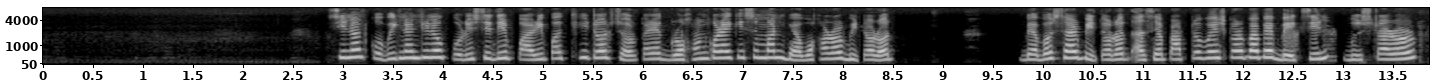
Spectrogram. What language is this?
Assamese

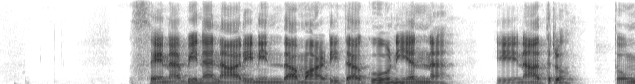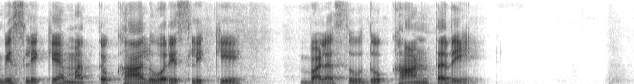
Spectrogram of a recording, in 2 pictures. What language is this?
Kannada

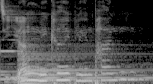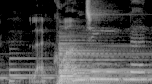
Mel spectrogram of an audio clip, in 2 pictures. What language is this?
Thai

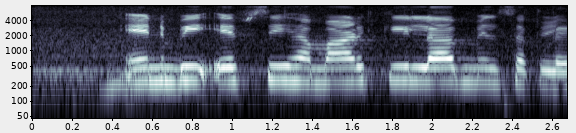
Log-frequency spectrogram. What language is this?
Magahi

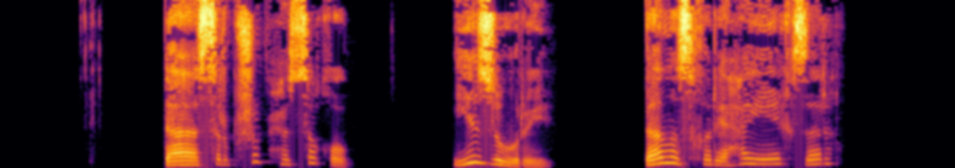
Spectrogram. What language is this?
Abkhazian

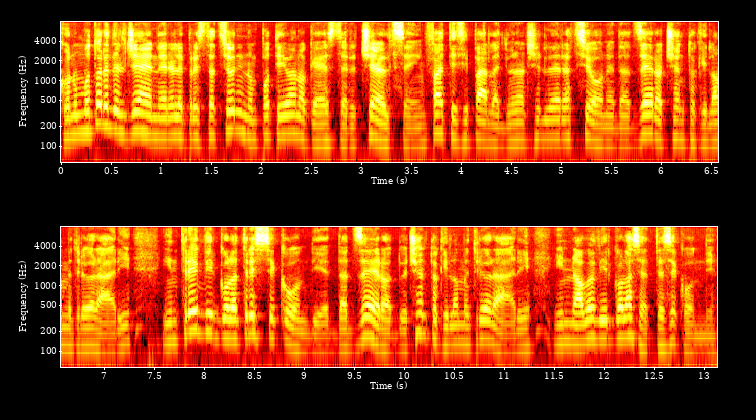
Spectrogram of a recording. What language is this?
Italian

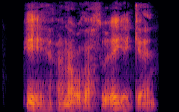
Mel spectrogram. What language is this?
Kabyle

